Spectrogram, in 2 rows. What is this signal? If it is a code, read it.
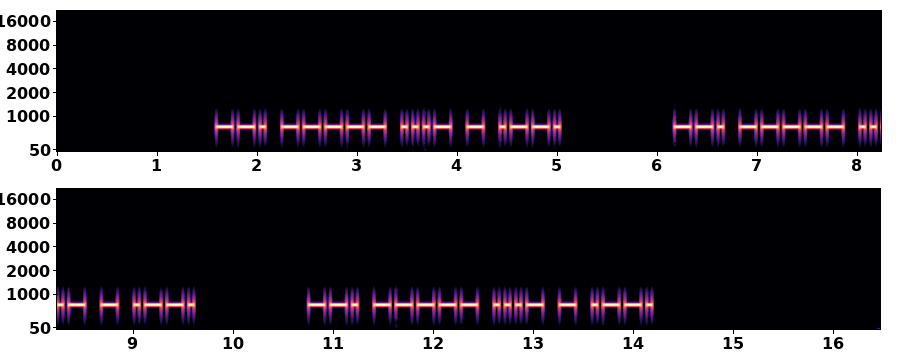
Morse code, heard as a keyed tone, about 22 wpm, 700 Hz. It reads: G0VTP G0VTP G0VTP
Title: DXCC-100 Call Signs - 5 Characters - Repeated 3x - 22wpm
